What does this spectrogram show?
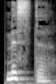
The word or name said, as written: Mister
